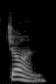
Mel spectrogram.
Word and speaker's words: Jeon: Now let's talk about the character of Alex John. And in case it's hard to understand my pronunciation of Korean family names, John is spelled J-E-O-N.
